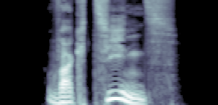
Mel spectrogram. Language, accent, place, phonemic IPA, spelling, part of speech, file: German, Germany, Berlin, /vak.ˈt͡siːns/, Vakzins, noun, De-Vakzins.ogg
- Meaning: genitive neuter singular of Vakzin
